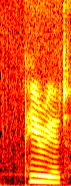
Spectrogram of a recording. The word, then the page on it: period: English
